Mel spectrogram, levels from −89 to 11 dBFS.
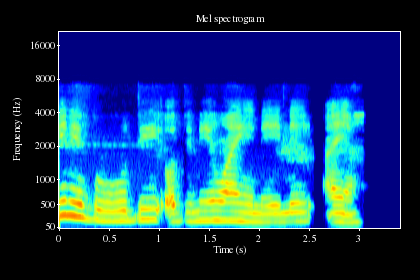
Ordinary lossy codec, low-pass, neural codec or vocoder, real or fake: none; 7.2 kHz; none; real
